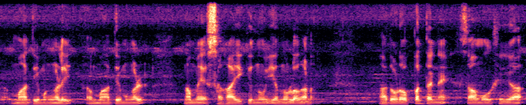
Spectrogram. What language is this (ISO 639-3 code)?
mal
